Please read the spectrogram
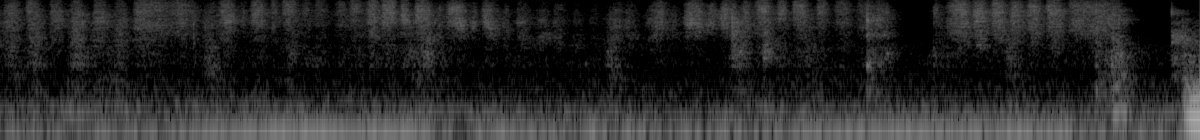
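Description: Kinesiology tape (RockTape) on a shin being rubbed down briskly with a piece of its paper backing: a rapid back-and-forth scratchy rubbing of paper over tape that warms the tape to activate its glue. The rubbing stops shortly before the end.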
